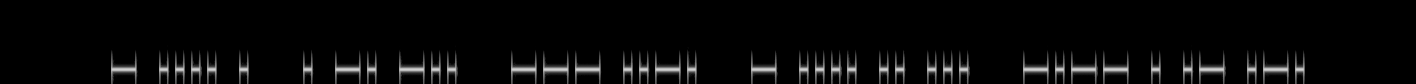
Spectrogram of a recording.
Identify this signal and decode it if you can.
Morse code, heard as a keyed tone, about 15 wpm, 700 Hz. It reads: THE END OF THIS YEAR
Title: Sets of 5 Words Encore 15wpm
